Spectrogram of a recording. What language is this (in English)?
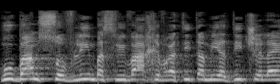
Hebrew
